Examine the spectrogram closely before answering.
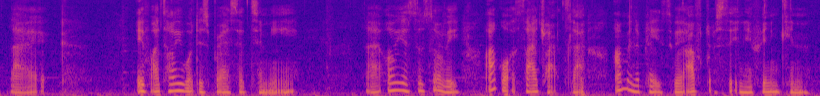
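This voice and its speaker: Soft-spoken, a woman talks with long, frequent pauses over noticeable background noise. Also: moderate pace. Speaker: vlogger. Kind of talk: personal vlog diary. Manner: soft-spoken, muted; rambling, hesitant with many fillers.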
